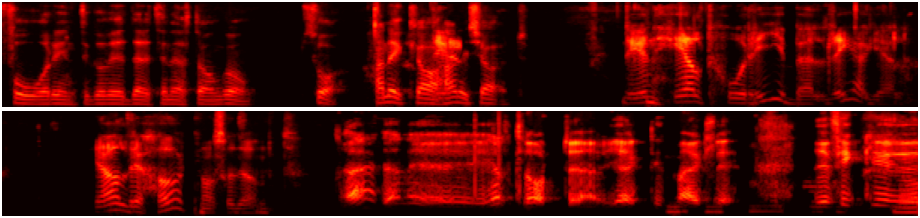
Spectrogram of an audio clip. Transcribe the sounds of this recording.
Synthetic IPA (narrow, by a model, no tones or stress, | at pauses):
foːɾɪnt̪əɡoːviːd̪aɾət̪ʰɪlnɛst̪aɔmɡɔŋː | sɔhanæɾkʰlɑːhanæɾɕœːʈ | d̪ɛɛnheːlt̪hʊɾiːbəlɾeːɡə̰l | jɑhaɾald̪ɾɪhœːʈnɔsɔd̪œ̰mt̪ | næɪd̪ɛnæɾheːlt̪̚kʰlɑːʈjæɾkʰlɪt̪mæɾkʰlɪd̪ɛfɪkːjɵ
